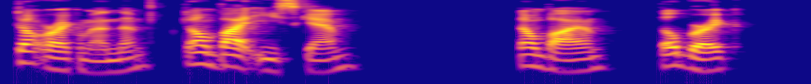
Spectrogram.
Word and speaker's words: Escam: I said it right, Escam.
